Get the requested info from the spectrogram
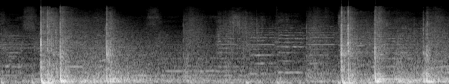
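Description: Fireworks going off at ground level, loud sharp bangs in a cluster about half a second in, another around a second, and a pair near the end, heard over music.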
